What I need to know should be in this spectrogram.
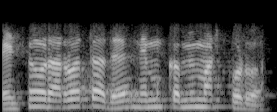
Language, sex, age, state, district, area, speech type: Kannada, male, 18-30, Karnataka, Uttara Kannada, rural, conversation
